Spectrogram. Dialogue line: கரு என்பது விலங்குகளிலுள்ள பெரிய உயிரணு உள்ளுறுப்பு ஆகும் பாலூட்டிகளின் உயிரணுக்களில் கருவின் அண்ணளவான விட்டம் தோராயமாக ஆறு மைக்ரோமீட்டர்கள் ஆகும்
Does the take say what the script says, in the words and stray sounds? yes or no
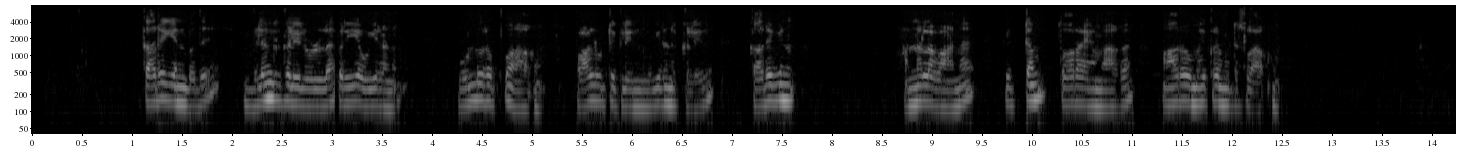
yes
